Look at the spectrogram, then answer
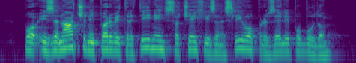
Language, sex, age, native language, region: Slovenian, male, 50-59, Slovenian, Savinja region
